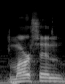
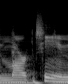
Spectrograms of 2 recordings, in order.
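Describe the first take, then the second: First: It is said with a long vowel, Dutch style. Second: It is said ending in an 'een' sound, French style. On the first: It names the Dutch side of the island. "long, is for the Dutch" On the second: It names the French side of the island. "like they say, is the French side"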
